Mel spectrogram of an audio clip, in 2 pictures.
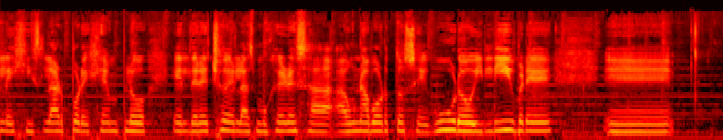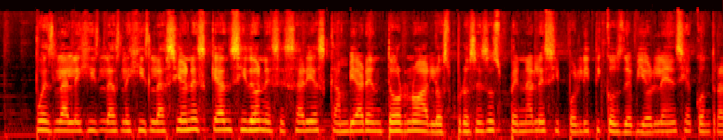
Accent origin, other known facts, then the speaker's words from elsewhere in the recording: Mexico; ¿a qué tenemos acceso realmente como mexicanos o como miembros de un país?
